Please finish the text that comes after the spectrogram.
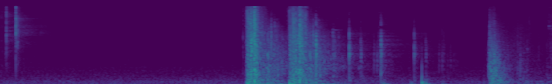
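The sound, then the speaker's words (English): Several sharp, heavy gunshots fired through a door burst out in a loud, muffled cluster, then fade into smaller scattered knocks and one last thump, with quiet before. “I'm shooting through the door.”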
